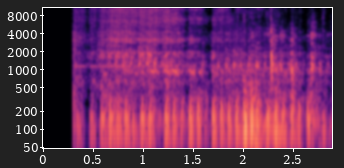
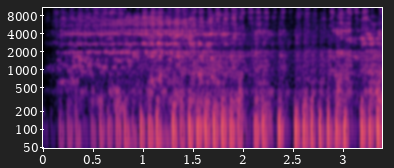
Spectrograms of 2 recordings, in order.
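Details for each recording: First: Honda Beat FI scooter with rough engine noise, running with CVT roller housing removed: coarse uneven rattling idle persists; worn piston and cylinder. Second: Honda Beat FI single cylinder after new piston fitted, running with CVT and engine checked: smooth even idle with short throttle blip, no rattle; healthy idle after repair.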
